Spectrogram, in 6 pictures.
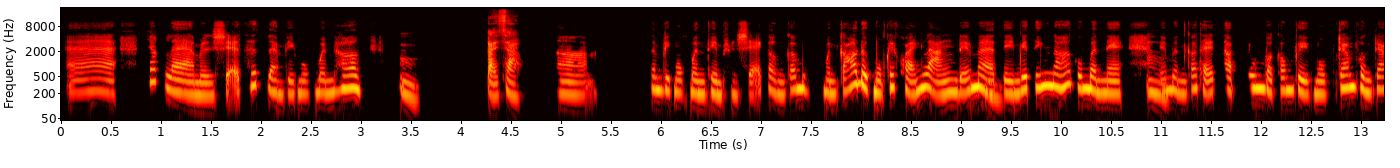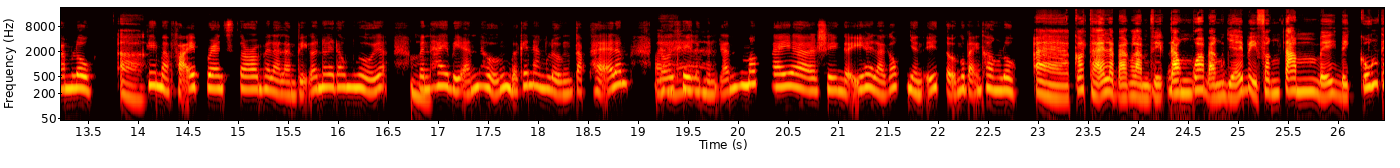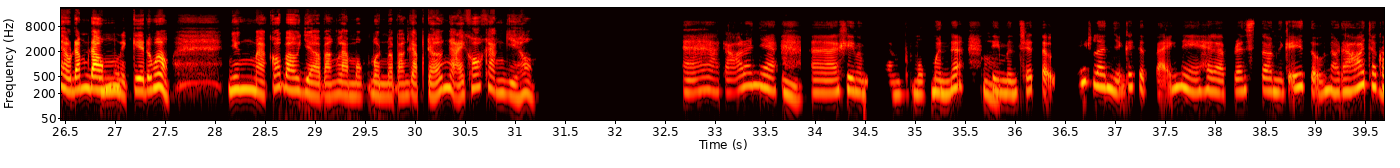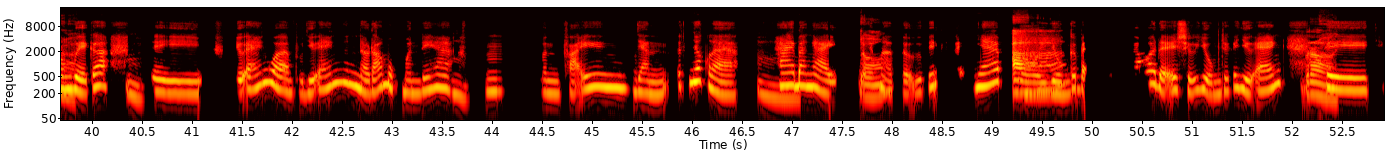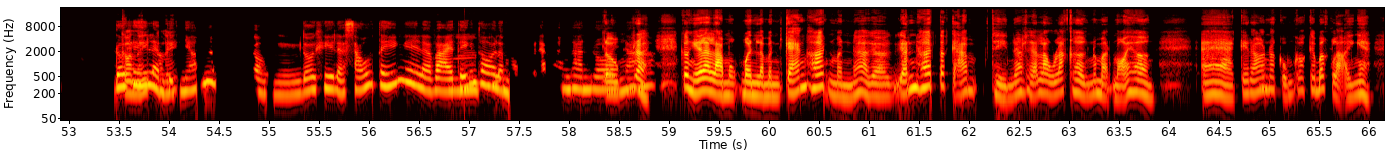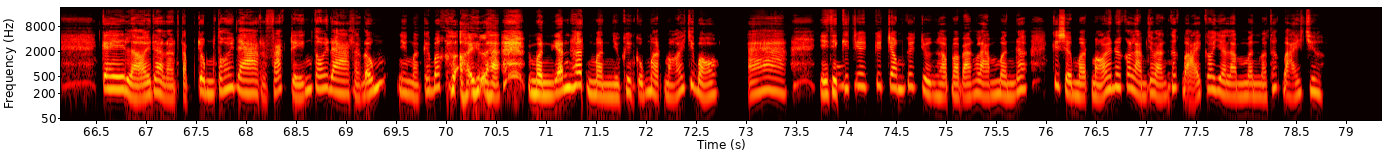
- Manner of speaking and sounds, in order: other background noise; tapping; in English: "brainstorm"; in English: "brainstorm"; laughing while speaking: "lợi"; unintelligible speech
- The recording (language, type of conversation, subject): Vietnamese, podcast, Bạn thích làm việc một mình hay làm việc nhóm hơn, và vì sao?
- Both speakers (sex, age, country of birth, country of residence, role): female, 25-29, Vietnam, Vietnam, guest; female, 45-49, Vietnam, United States, host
